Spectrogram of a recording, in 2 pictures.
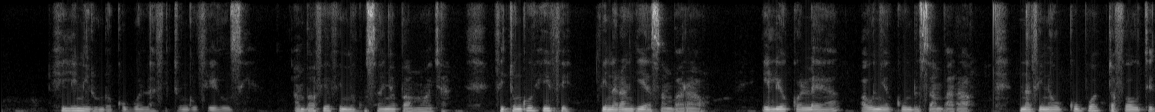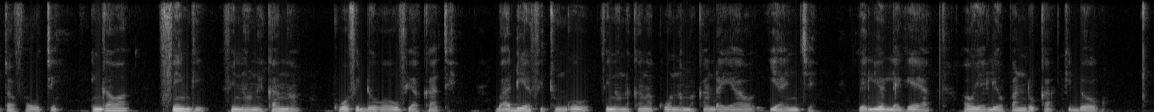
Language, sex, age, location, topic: Swahili, male, 25-35, Nairobi, agriculture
